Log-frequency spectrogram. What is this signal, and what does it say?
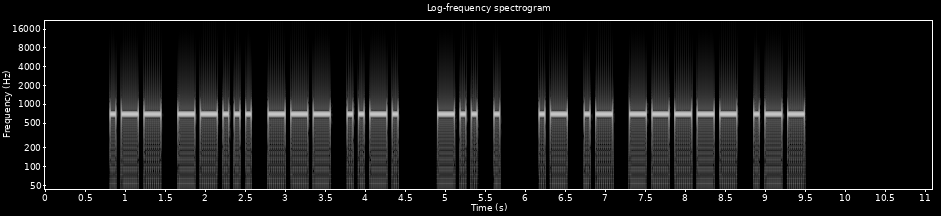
Morse code, heard as a keyed tone, about 17 wpm, 700 Hz. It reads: W7OF DE AA0W
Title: USA Callsign DE Callsign - 4 Characters - 17wpm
